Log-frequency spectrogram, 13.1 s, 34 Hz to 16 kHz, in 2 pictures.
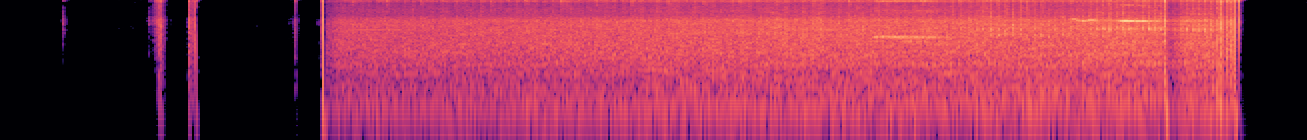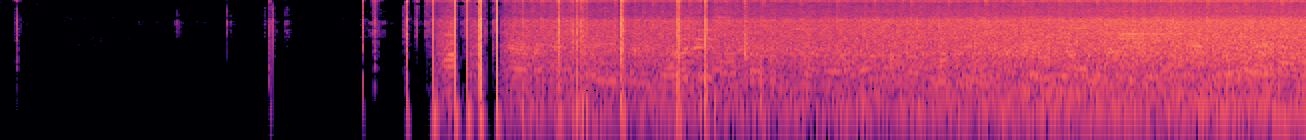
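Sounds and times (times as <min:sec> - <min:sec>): bus engine running: 0:01.6 - 0:06.2, 0:09.0 - 0:13.0.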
